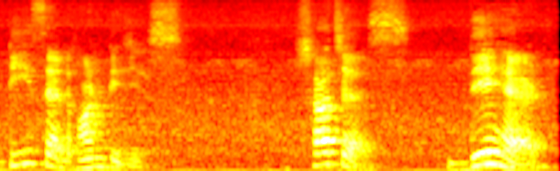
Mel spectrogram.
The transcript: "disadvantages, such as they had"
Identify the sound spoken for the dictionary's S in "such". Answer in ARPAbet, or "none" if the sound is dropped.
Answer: S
